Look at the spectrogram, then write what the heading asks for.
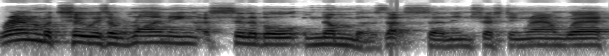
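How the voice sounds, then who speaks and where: A man with an English accent mumbles at a moderate pace. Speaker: quiz host. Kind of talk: live online quiz hosting. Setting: live stream from home computer. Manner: mumbling; casual, hesitant.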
